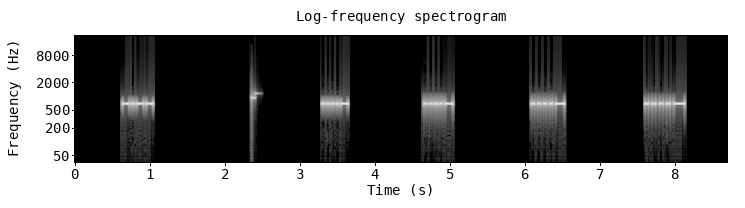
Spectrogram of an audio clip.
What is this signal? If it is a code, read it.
Morse code, heard as a keyed tone, about 33 wpm, spaced as for 8 wpm, 700 Hz. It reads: Y 4444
